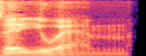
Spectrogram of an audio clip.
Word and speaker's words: aum: A is a guttural sound. As you pronounce it, you will note it starts in the throat. to pronounce U. The lips must be thrust forward. M you will note is formed by pressing the lips together causing a resonant tone like the humming of a B.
